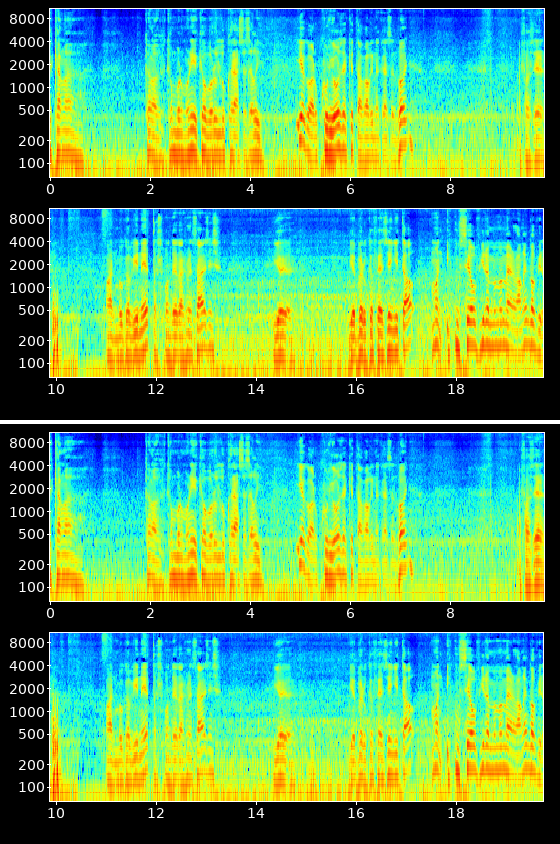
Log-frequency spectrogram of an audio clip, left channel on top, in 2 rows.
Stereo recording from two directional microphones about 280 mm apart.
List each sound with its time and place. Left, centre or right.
0.0 s speech: centre
2.0 s speech: centre
9.4 s speech: right
11.0 s speech: centre
14.3 s speech: centre
15.9 s speech: centre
